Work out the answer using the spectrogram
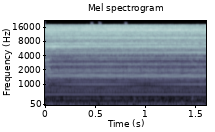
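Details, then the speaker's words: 2002 Mercedes SLK230, engine warm after a drive, key on engine off: steady high-pitched whining buzz at constant pitch from the front, seemingly near the bottom of the radiator; not the fan control unit or fan motor. Cause unconfirmed. "I'm getting a kind of a high-pitch screech, or screech isn't the right word, but kind of a squeal or buzz sound from the front."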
